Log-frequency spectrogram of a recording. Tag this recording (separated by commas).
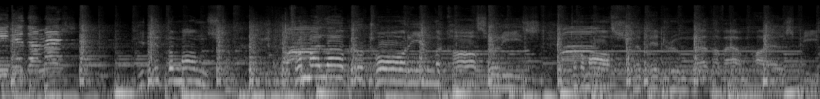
Female singing, Music, Male singing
